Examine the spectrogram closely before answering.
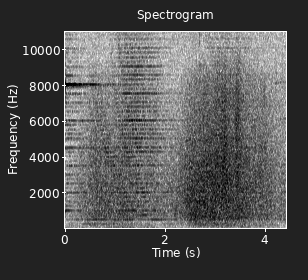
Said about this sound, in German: Es rauschte. Wahrscheinlich stand Onkel Titus unter der Dusche.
